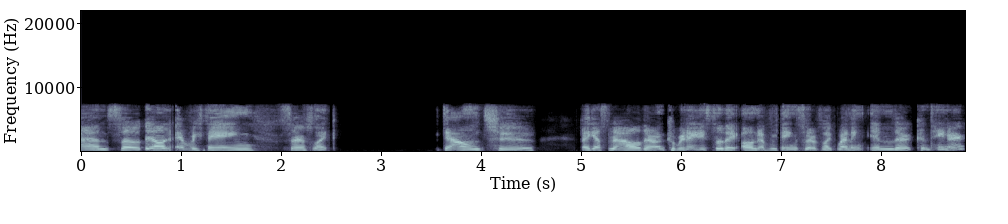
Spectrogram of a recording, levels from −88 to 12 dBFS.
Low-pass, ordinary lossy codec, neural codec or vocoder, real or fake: 7.2 kHz; AAC, 48 kbps; codec, 44.1 kHz, 2.6 kbps, DAC; fake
